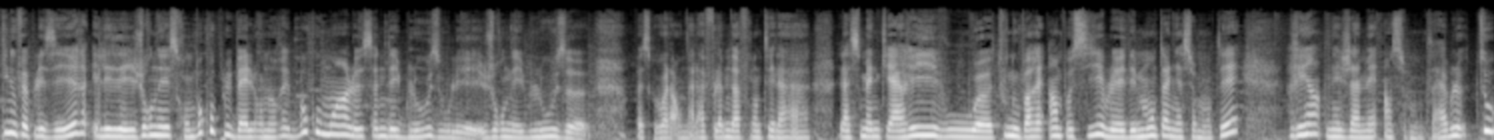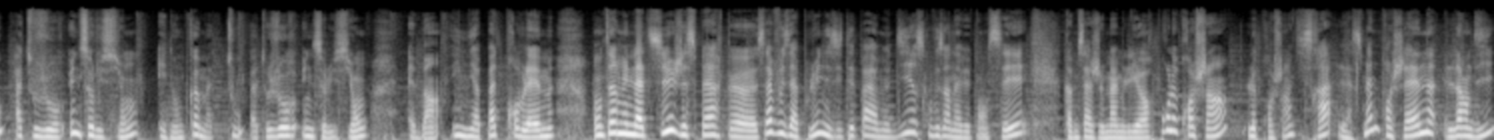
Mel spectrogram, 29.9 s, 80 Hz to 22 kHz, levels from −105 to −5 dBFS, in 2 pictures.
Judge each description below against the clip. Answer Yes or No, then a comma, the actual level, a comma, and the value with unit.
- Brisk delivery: Yes, fast, 215 wpm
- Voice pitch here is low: No, high, 205 Hz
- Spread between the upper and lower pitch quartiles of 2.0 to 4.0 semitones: No, average, 4.5 semitones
